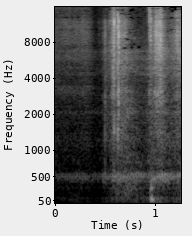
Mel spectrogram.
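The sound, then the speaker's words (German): Masking tape peeled away in a raspy, crackling strip, starting quietly and building, with a sharp snap as it releases near the end; no voices. “Einfach das Crepe hochziehen und dann einfach abziehen.”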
